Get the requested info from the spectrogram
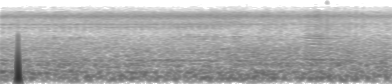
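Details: Honey bees at three Apimaye beehives, one recently requeened with a marked green queen, another given a fifth chamber for honey: a low, steady droning hum with one sharp click near the start.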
